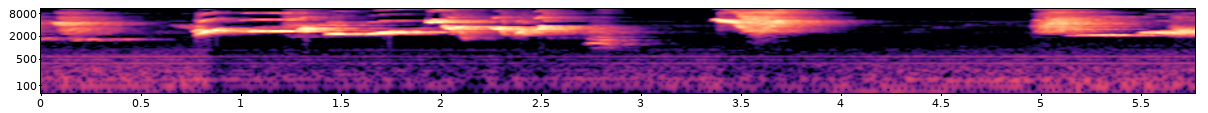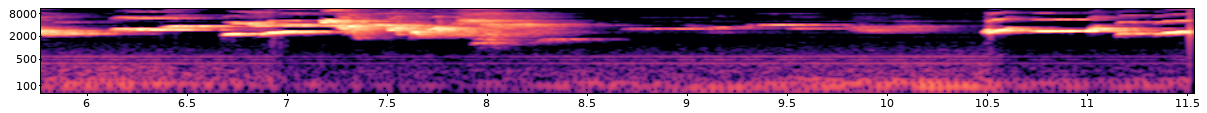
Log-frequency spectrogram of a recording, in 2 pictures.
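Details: Oriental magpie-robin, a stressed, untrained bird, singing as therapy to get loud, open song: repeated bursts of varied whistles, harsh chatters and sweeping notes, broken by short pauses, over a steady hum.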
